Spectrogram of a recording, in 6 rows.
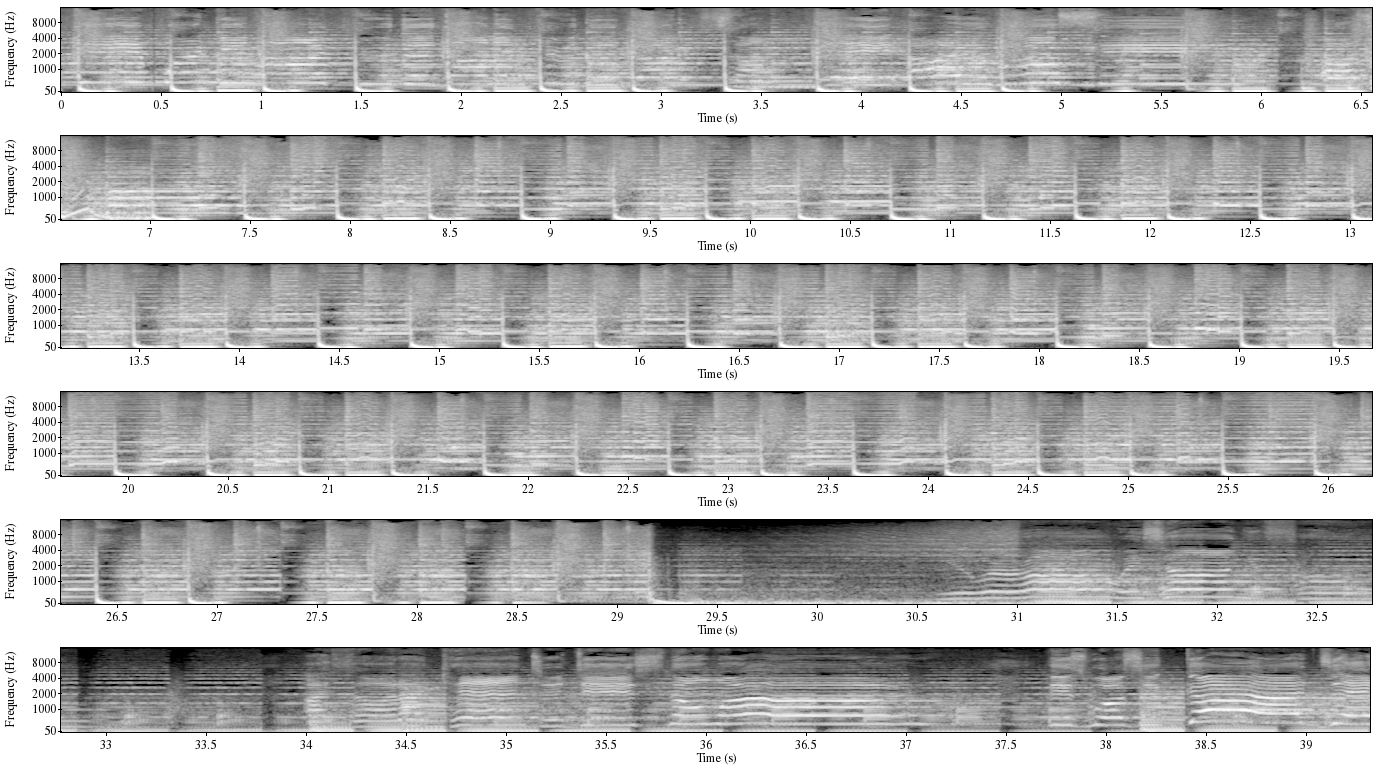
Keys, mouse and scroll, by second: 37.0 click.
